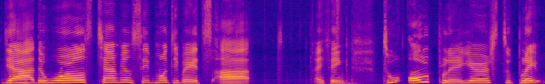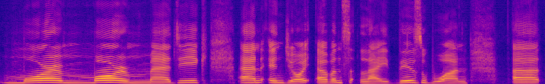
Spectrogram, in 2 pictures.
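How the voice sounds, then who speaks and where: A woman co-hosting a live stream, speaking haltingly and searching for her words. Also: a little high, fairly even intonation, fairly bright tone, smooth. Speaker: event co-host. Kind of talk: casual live stream chat.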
